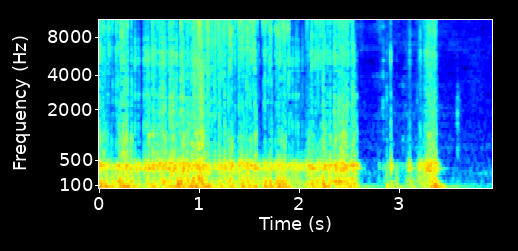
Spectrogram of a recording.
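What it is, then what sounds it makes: Metal mesh microphone grille scratched. Long acrylic nails scratch and tap the hollow black metal mesh grille on top of a desktop USB microphone with a rhinestone-decorated body. A loud, dense, rumbling scrape with a low boom and a steady mid hum runs for about two and a half seconds, then drops to a few quieter taps and short scratches that fade out.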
